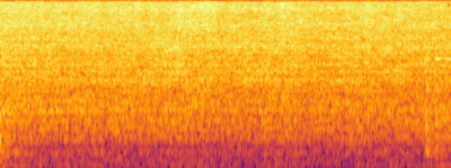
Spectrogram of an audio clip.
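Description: Lemon juice mixed with turmeric hits a hot pan of sautéed lemon-rice seasoning, releasing a steady, close, hissing sizzle like escaping steam that holds even for a few seconds with no talking.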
